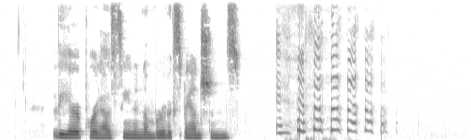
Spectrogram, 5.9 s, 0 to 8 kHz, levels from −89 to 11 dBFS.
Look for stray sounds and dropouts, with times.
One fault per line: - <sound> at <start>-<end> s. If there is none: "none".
- laugh at 3.4-5.0 s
